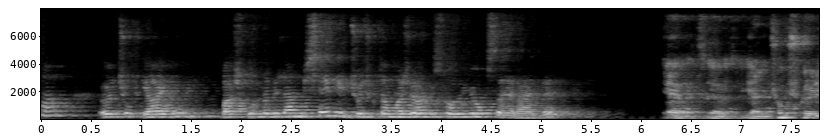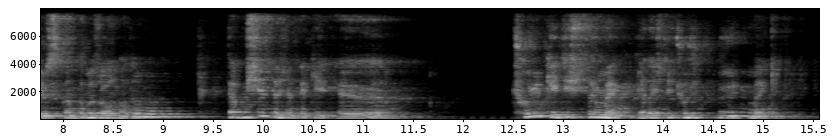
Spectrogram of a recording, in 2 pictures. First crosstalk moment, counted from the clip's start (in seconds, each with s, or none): none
